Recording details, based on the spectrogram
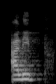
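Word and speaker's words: ألف: আলিফ আলিফ হ্যাঁ আলিফ উচ্চারণের সময় আমরা একটু সবাই খেয়াল রাখবো আলিফটা যখন বলব আমরা তাড়াতাড়ি বলব আর হচ্ছে শেষে কেউ পব না বা বব না আলিফ আলিফ এরকম বলব না আমরা হচ্ছে আলিফ বলব শেষে আলিফ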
